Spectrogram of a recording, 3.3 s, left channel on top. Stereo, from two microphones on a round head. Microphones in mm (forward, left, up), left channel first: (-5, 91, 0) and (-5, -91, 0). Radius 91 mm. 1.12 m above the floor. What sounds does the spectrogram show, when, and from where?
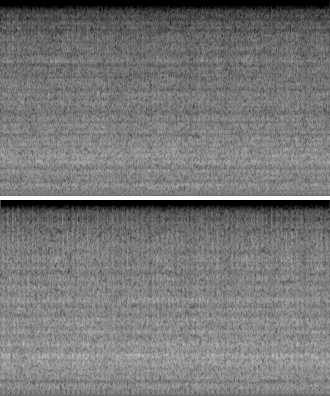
0.0 s an engine running: 35° right (ahead or behind), 1.1 m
